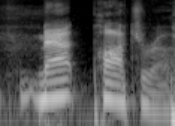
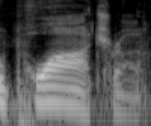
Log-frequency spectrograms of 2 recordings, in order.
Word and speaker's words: Poitras: I was trying to do Poitra. – Yeah, Poitra. – Me too. Here it is. – Patra. Right. – Don't look at the way his name is spelt. It's P-O-I-T-R-A-S.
